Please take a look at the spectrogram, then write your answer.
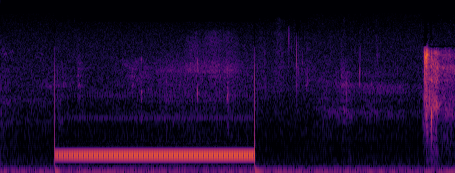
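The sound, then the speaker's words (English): A steady telephone dialing tone, as a phone is dialed live on the Truth News Network radio broadcast, holds for about two seconds, loud and clear over a low background hum, then cuts off abruptly, followed by a brief click. “I'm going to go ahead and dial this phone. You're going to bear with me. You're going to hear it dialing here in a second.”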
